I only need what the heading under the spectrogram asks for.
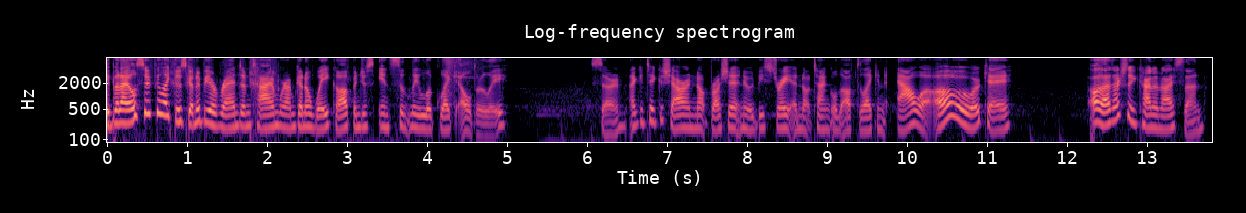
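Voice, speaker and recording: A woman's voice: mid-range voice, no echo. A woman, chatting casually and rambling with lots of fillers while she streams a game. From Australia. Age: late 20s. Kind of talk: casual chat while gaming.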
